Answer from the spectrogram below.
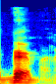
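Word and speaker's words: Bearman: Eu falei Berman, mas é Birman né,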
